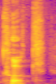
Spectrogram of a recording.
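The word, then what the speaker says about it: Coke: Now this is pronounced Cook, Sir Edward Cook.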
